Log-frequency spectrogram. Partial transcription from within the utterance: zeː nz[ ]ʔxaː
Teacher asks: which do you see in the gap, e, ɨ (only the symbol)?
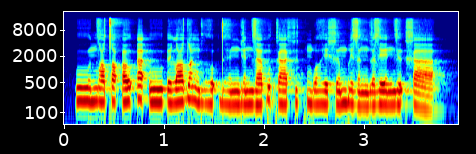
ɨ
